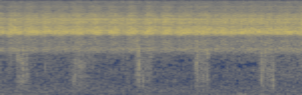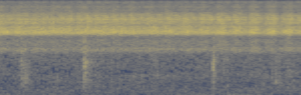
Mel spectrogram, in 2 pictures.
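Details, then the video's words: A background cicada chorus on the southern French coast near Antibes and Cannes forms an unbroken, high, sizzling drone, pulsing slightly, with regular crunching footsteps beneath it. "Só as cigarrinhas de fundo."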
